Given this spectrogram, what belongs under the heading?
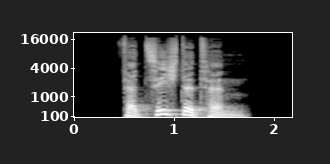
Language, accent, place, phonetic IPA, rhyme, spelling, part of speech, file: German, Germany, Berlin, [fɛɐ̯ˈt͡sɪçtətn̩], -ɪçtətn̩, verzichteten, adjective / verb, De-verzichteten.ogg
- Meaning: inflection of verzichten: 1. first/third-person plural preterite 2. first/third-person plural subjunctive II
